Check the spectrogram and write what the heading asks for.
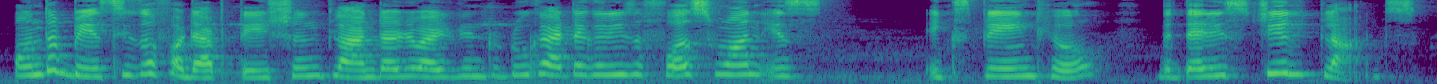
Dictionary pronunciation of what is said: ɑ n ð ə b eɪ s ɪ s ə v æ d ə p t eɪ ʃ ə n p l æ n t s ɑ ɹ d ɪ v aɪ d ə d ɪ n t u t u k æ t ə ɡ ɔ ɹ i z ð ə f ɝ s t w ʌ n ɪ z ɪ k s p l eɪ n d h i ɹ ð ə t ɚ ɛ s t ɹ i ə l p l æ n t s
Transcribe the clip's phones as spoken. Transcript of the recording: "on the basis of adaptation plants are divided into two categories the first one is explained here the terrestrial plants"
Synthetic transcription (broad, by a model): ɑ n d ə b eɪ s ɪ s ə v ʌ d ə p t eɪ ʃ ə n p l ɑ n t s ɑ ɹ d ɪ v aɪ d ə d ɪ n t u t u k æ t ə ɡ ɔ ɹ i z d ə f ɝ s t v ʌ n ɪ z ɪ k s p l eɪ n d h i ɹ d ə t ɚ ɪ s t i l p l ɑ n t s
